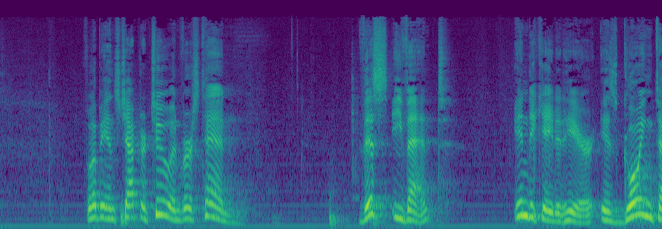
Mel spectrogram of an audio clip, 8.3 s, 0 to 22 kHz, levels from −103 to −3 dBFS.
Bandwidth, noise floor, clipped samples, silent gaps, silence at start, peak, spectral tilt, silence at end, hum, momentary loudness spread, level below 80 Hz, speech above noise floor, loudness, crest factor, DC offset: 16.5 kHz; -60 dBFS; under 0.1%; none; 1.1 s; -10 dBFS; -5 dB/octave; 0 s; none; 20 LU; -60 dBFS; 32 dB; -28 LUFS; 18 dB; under 0.1%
